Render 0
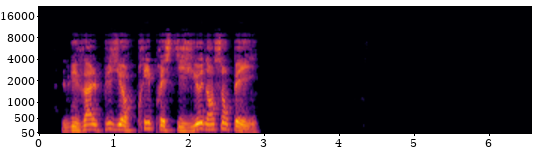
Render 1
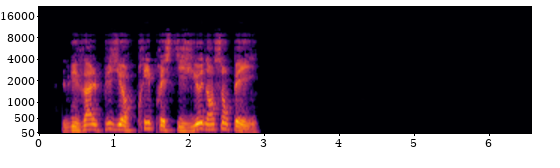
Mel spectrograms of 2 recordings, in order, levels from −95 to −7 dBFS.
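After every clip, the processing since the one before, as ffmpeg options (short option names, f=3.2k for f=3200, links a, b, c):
-af "agate=range=-8dB:threshold=-51dB:ratio=16:detection=peak,equalizer=f=6k:t=o:w=0.34:g=-10"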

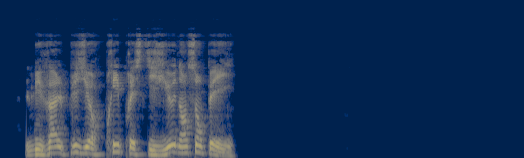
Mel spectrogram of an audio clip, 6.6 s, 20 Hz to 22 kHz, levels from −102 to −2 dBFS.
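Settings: -af "acompressor=threshold=-29dB:ratio=6,volume=-2dB"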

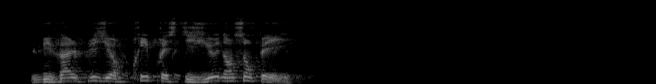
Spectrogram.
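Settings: -af "aecho=1:1:120|240|360|480:0.133|0.0573|0.0247|0.0106,volume=-3dB"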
